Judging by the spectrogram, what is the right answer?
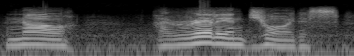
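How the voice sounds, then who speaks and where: An actor playing a bold, excitable monster hunter in an emphatic, theatrical 1940s radio drama style. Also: male voice, mid-range voice, a little slow, muffled recording, lightly acted. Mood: earnest, intent. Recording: slightly noisy vintage radio recording.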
